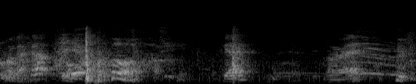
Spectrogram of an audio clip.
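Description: A training partner thrown down onto foam floor mats: a thud about a second in and a second thud a little after two seconds, with indistinct voices around them.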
